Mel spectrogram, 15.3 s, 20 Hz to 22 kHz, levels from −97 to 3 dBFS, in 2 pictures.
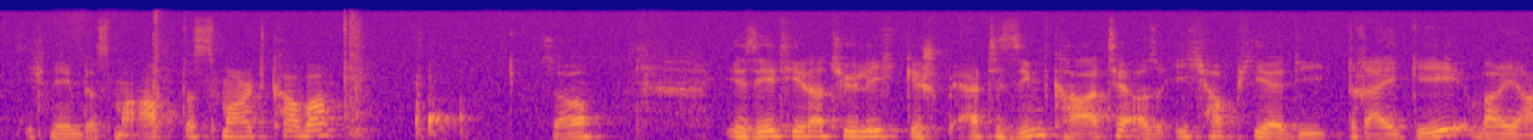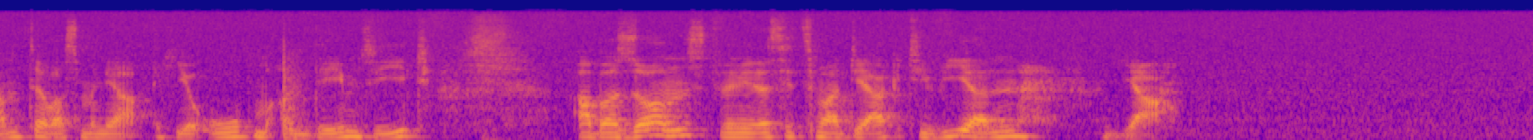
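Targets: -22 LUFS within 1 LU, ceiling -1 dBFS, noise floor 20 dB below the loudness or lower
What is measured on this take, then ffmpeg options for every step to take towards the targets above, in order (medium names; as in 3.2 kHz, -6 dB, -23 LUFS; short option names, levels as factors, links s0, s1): noise floor -43 dBFS; noise floor target -47 dBFS; loudness -26.5 LUFS; peak level -10.0 dBFS; loudness target -22.0 LUFS
-> -af "afftdn=nr=6:nf=-43"
-af "volume=1.68"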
